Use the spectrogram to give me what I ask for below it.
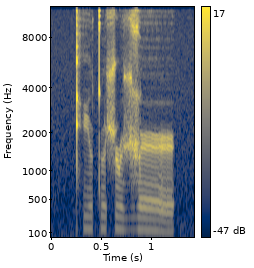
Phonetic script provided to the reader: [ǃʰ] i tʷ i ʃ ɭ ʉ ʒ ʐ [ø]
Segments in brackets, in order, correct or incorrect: incorrect: kʰ, incorrect: øː

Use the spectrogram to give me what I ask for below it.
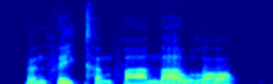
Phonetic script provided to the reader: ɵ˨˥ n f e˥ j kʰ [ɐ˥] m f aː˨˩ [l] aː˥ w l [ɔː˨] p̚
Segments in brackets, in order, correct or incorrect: incorrect: ɐ˨˩, incorrect: n̪, incorrect: ɔː˧

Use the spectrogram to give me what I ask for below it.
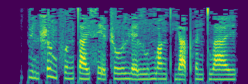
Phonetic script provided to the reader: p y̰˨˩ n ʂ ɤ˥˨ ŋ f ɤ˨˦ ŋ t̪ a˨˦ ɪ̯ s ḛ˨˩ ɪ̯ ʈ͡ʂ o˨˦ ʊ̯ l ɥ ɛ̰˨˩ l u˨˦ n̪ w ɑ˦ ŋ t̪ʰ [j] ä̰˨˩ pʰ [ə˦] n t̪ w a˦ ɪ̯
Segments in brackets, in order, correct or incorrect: correct, correct

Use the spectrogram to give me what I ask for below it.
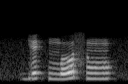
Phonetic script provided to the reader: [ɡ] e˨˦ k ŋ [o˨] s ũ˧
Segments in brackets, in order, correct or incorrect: correct, incorrect: o˨˦

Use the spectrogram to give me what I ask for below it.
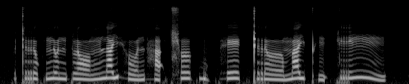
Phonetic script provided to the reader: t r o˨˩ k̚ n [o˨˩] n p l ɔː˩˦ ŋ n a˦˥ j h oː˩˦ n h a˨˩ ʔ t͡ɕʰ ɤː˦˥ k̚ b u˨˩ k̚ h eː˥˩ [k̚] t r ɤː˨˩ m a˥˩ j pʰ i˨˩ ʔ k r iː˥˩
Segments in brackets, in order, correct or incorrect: correct, correct

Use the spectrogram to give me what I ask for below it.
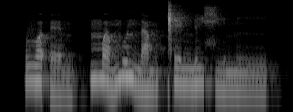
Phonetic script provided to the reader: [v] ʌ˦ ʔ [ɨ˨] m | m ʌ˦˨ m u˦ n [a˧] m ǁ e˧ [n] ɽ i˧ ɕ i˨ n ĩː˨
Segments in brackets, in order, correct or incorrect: correct, incorrect: ɛ˨, incorrect: a˨, incorrect: ŋ

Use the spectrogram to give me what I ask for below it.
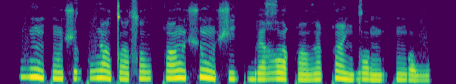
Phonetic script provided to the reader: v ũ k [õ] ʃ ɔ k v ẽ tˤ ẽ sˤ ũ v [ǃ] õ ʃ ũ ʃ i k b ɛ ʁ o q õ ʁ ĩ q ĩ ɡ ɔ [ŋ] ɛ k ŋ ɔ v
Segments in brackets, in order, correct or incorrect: correct, incorrect: q, correct

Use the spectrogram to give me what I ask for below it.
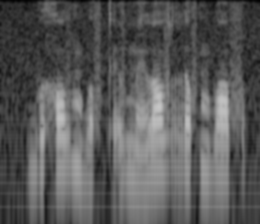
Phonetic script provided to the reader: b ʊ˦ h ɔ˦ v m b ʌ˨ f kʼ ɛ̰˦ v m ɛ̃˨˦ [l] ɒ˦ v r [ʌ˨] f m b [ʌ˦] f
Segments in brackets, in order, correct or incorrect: correct, incorrect: ʌ˦, incorrect: ɒ˦

